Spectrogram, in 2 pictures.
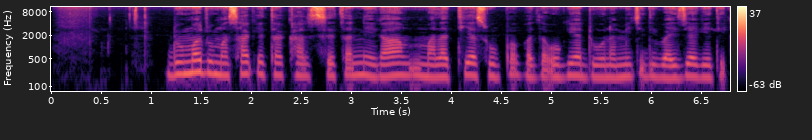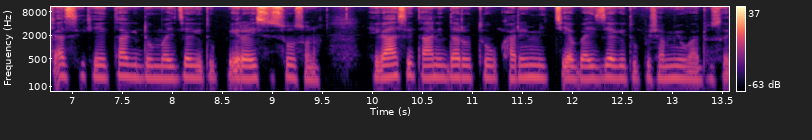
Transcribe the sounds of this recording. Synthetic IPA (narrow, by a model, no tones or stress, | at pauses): d̪ʊmːɐd̪ʊmːɐsakʼɛt̪ːɐkʰɐlsɛt̪ʰːɐnːɛhɛɡaːmɐlɐt̪ʰːɪjɐsuːpːɐ̰bɐzɐ̰ʔɔɡɪjɐd̪o̞ːnɐmɪt͡ʃʼːɪd̪ɪbɐjzːɪjaːɡe̞ːt̪ɪkʼɐsːɪkʰe̞ːt̪ːaːɡɪd̪ːɔnbɐjzɪjaːɡe̞ːt̪ʊpːɛɛɾɐjsːɪsːo̞ːsɔnɐ | hɛɡaːsːɪt̪aːnɪd̪ɐɾɔt̪ːɔkʰɐɾɛmɪt͡ʃʼːɪjɐbɐjzɪjaːɡe̞ːt̪ʊpːɛʃɐmːɪjoːɡa̰ːd̪ʊsɐ̰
